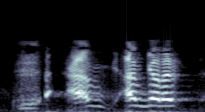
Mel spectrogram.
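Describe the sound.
A voice imitates whining with a few drawn-out, wavering whimpers and moans, rising and falling in pitch and broken by short gaps.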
